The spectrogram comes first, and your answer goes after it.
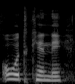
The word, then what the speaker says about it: Auðkenni: and your language so they ask you to pronounce OD Ken very slowly that they could understand Ken once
